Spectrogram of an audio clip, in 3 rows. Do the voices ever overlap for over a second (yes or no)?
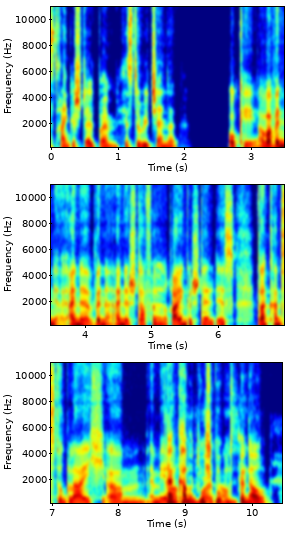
yes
